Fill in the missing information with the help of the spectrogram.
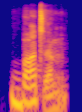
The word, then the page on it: bottom: Indian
